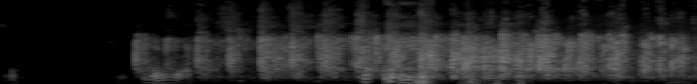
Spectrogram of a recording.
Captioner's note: applause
